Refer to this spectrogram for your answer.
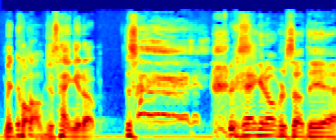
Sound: laughing

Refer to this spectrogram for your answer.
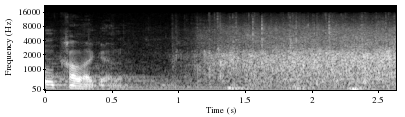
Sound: applause

